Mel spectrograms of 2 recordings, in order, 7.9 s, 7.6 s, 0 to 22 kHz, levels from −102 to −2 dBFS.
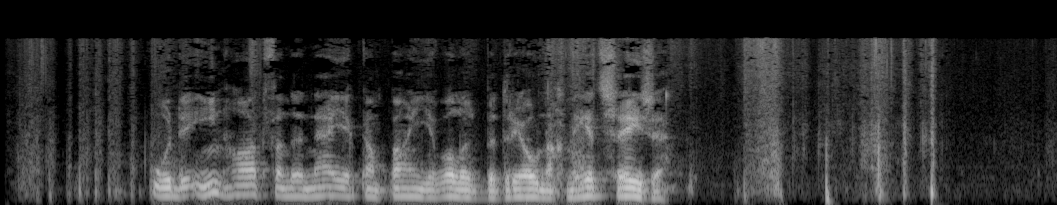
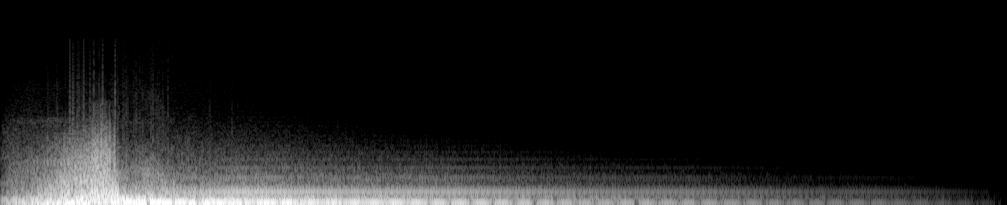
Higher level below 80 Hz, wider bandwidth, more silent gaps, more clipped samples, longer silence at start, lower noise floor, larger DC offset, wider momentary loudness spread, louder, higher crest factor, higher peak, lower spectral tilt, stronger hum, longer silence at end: second, -62 dBFS vs -16 dBFS; first, 11.5 kHz vs 1.5 kHz; neither; neither; first, 0.2 s vs 0.05 s; about the same, -74 dBFS vs -76 dBFS; neither; second, 16 LU vs 23 LU; second, -34 LUFS vs -18 LUFS; first, 22 dB vs 14 dB; second, -14 dBFS vs 0 dBFS; second, -5.5 dB/octave vs -14.5 dB/octave; neither; second, 0.9 s vs 3.45 s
